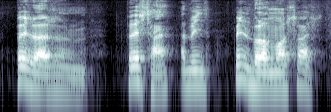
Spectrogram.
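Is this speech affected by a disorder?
Yes: medication-induced speech impediment.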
